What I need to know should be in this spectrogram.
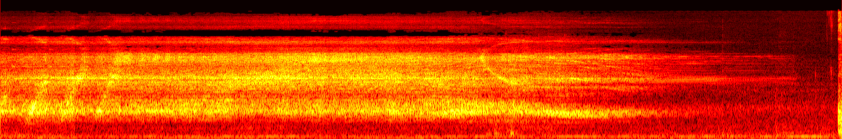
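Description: A toy robot plays loud electronic sound effects that slowly fade away.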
